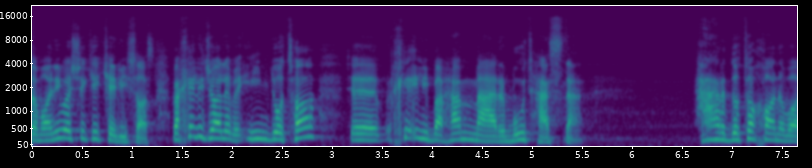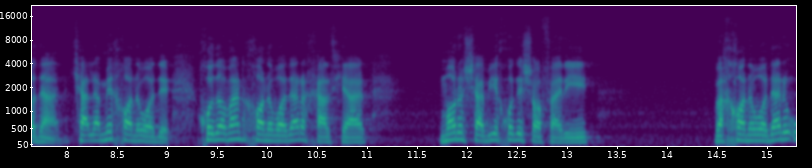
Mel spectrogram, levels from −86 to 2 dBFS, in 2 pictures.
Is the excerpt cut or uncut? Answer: uncut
